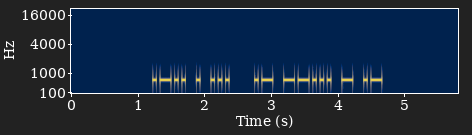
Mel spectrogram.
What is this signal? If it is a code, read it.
Morse code, heard as a keyed tone, about 22 wpm, 700 Hz. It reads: LES A7TA
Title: CWT Exchange 22wpm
